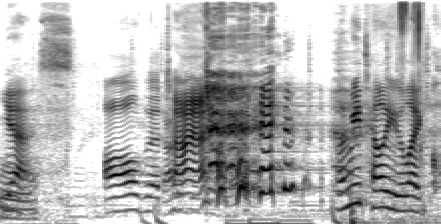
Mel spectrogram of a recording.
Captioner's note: laughs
